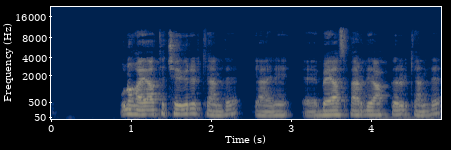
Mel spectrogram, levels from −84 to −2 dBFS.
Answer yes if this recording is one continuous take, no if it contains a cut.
no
